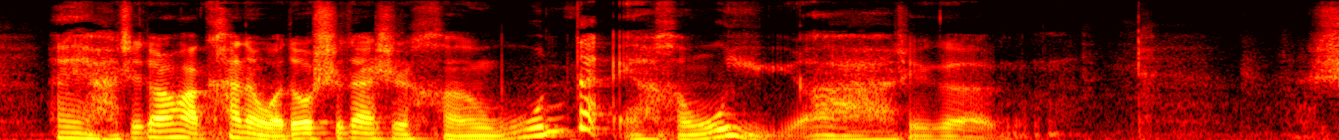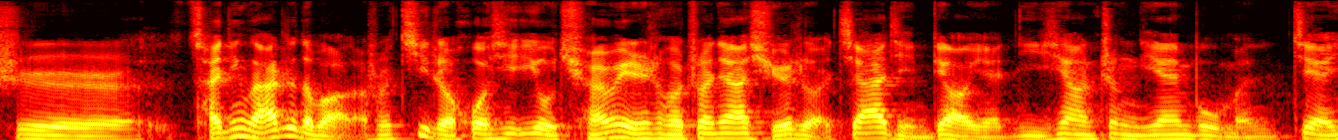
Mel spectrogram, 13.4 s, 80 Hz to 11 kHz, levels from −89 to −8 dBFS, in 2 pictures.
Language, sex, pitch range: Chinese, male, 95-125 Hz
